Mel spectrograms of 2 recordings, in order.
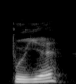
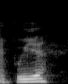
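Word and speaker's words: Buje: It's B-U-J-E. And in here in Denmark, we just say Bouye. So it almost sounds French, even though it's totally not. It's just a weird last name, even in Denmark. So Bouye.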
